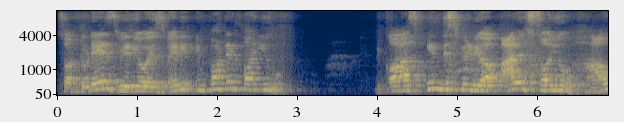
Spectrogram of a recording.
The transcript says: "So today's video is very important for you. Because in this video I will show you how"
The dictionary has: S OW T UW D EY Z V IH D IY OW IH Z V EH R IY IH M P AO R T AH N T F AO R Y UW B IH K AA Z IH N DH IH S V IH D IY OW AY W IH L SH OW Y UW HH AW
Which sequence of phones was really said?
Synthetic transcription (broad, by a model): S OW T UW D EY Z V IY D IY OW IH Z V EH R IY IH M P AO R T AH N T F AO R Y UW B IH K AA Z IH N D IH S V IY D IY OW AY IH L S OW Y UW HH AW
